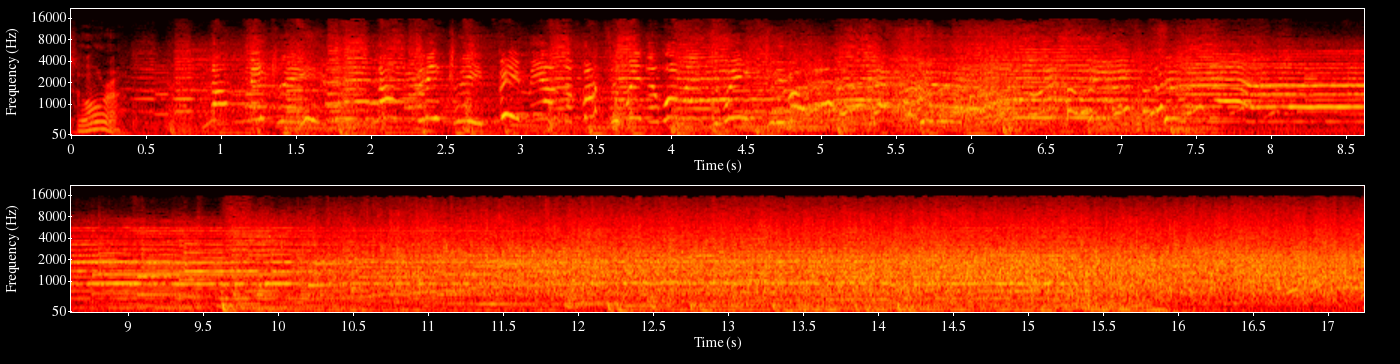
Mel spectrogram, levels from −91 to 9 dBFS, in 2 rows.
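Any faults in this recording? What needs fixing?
A background task is periodically blocking the USB bus or audio driver, causing periodic USB or driver dropouts from 14.06 s to 17.14 s. Every 1.024 s the stream stalls and about a millisecond of audio is lost and replaced by silence, about four times in all. Each gap breaks the waveform abruptly, so it is heard as an evenly spaced tick that occurs only while sound is present. To prevent it, find and disable the interfering background process or driver polling, or move the interface to its own USB controller.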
